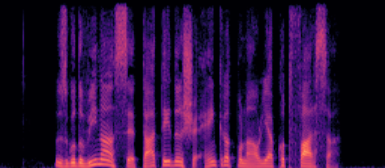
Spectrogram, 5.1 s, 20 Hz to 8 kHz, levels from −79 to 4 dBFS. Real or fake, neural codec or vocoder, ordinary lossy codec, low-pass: fake; codec, 16 kHz, 1 kbps, X-Codec, WavLM features, trained on Multilingual LibriSpeech; none; none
